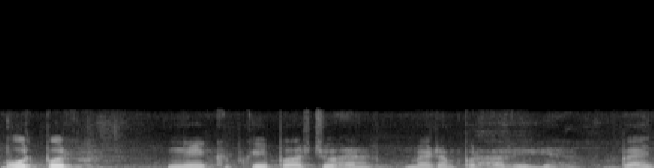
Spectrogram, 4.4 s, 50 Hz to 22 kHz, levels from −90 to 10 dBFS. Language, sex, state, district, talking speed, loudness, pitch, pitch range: Hindi, male, Bihar, Katihar, 165 wpm, -22 LUFS, 130 Hz, 115-145 Hz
